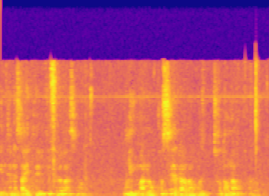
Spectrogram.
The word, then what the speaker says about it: Coursera: 그래서 발음하면 코세라라고 얘기합니다. 코스 플러스 RA.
